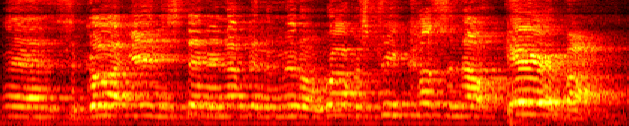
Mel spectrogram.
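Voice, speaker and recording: Guy doing excited american cab driver in a play, bright high voice, amused, far from mic. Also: quick pace. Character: excitable male cab driver bringing street news. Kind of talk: staged reading of a stage play. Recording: very echoey stage, distant mic.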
